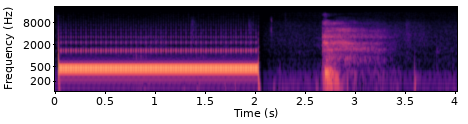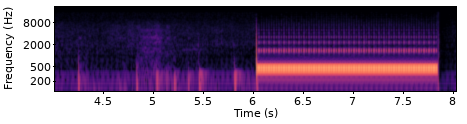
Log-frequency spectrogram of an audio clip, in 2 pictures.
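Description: A steady, loud telephone dial tone plays for about two seconds while calling someone back after a disconnected phone call, breaks off into a brief rustle and faint clicks, then returns just as strong for another two seconds.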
